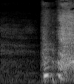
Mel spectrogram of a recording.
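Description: A single sneeze: a brief sharp intake followed by a loud, breathy burst that cuts in after a moment of quiet.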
